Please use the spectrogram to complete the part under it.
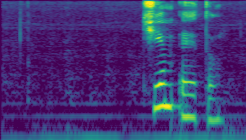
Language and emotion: Russian, neutral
